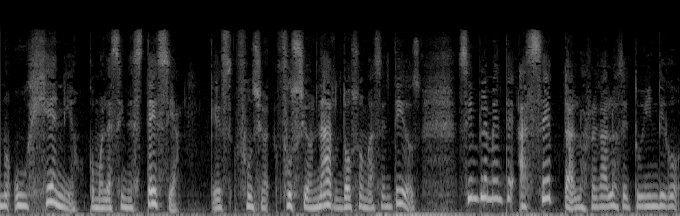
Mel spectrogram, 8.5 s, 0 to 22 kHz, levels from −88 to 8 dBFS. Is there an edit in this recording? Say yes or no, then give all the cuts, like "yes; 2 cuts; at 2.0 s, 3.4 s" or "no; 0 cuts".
no; 0 cuts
